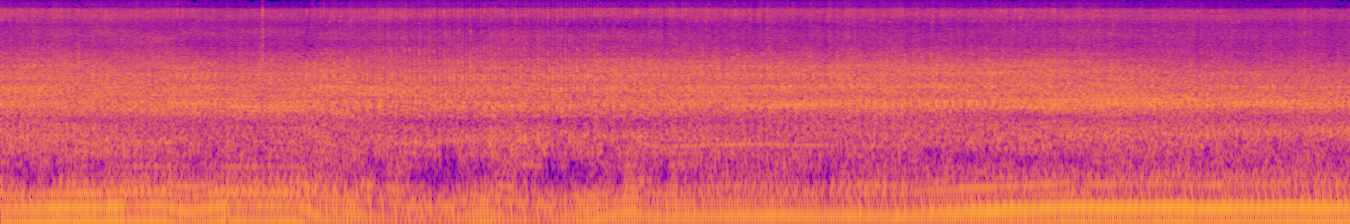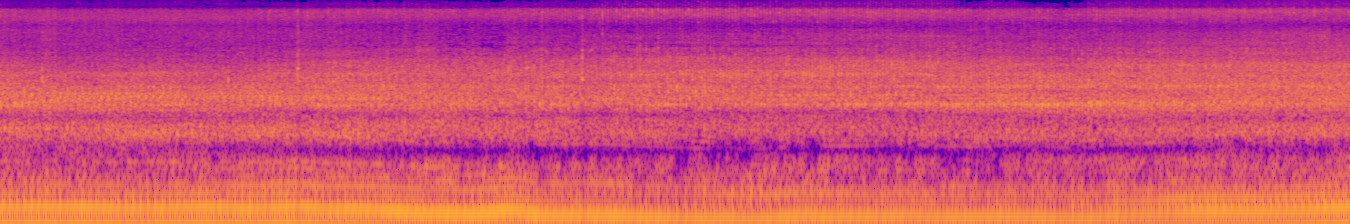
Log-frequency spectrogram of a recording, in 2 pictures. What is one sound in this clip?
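A tractor engine chugs steadily close by.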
